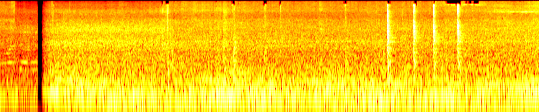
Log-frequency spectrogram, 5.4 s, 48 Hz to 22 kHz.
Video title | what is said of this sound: All New FKM 💥 Hunter 150 Price Specs Philippine 2025 Short Review | narinig nyo naman, latang-lata, walang depensa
